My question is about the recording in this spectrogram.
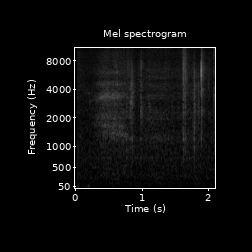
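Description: Near silence: a soft breath, then a few faint clicks in the second half.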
